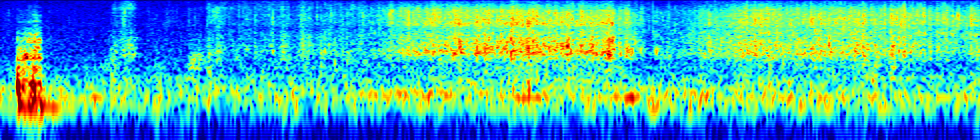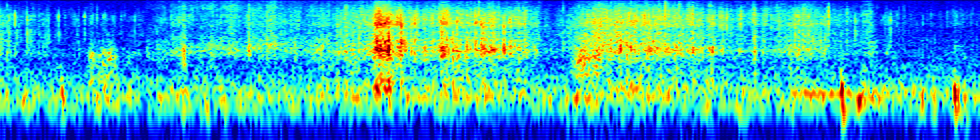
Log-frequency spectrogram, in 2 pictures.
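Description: An empty red cardboard box lid with a white paper inner surface, held in one hand, is tapped and rubbed inside with fingertips and nails. The result is a steady, crunchy, crinkling scratch with a bright high-frequency hiss. It swells in long rubbing passes, broken by a few sharp taps.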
